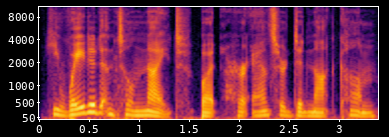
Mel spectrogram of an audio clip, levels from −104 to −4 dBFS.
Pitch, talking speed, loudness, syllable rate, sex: 125 Hz, 175 wpm, -19 LUFS, 4.1 syllables/s, male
